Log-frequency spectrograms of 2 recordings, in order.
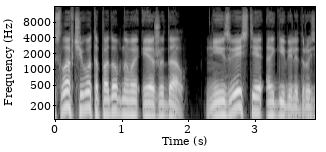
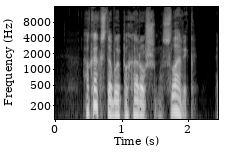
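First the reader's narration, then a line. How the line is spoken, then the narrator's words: Dismayed sigh. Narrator (Russian): огорченно вздохнул работорговец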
